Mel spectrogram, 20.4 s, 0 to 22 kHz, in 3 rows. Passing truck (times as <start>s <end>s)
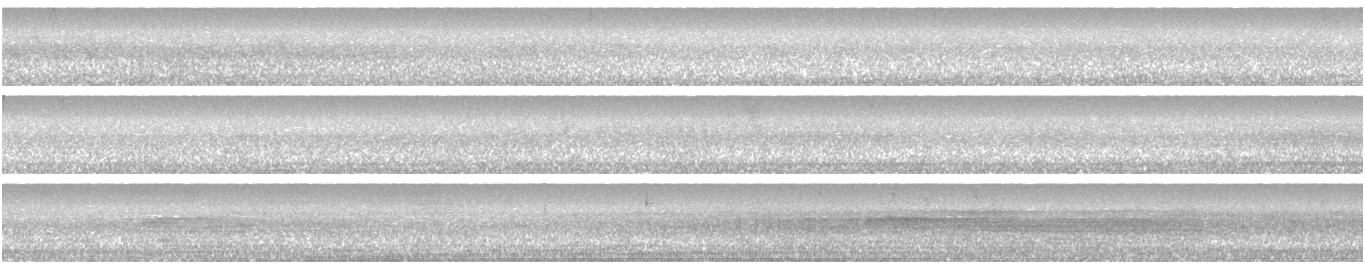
9.7s 20.4s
